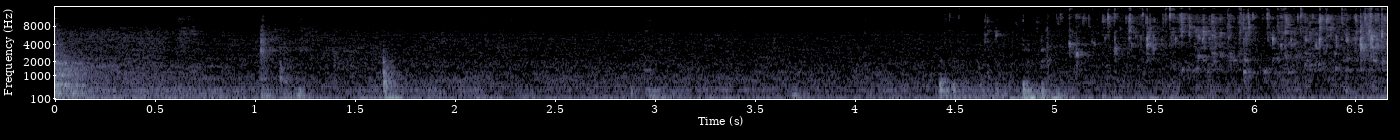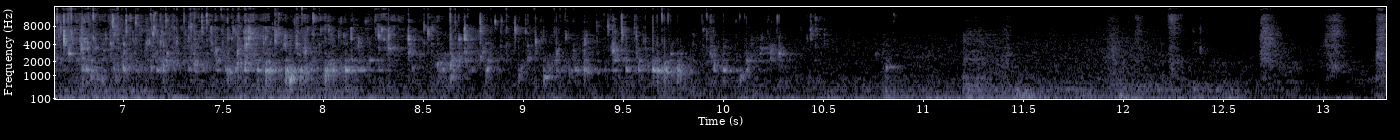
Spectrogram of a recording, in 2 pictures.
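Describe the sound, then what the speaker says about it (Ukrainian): Water drained from steamed courgettes pours and trickles into a pot, quiet at first with a few drips, then a fuller stream that fades back to dripping. "Знову зливаємо воду у каструльку."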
